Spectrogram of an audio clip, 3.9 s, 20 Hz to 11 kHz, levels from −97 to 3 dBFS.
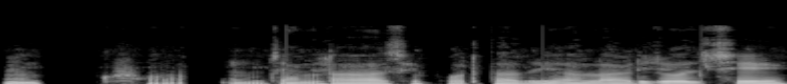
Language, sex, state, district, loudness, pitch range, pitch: Bengali, male, West Bengal, Purulia, -28 LUFS, 100-115 Hz, 110 Hz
